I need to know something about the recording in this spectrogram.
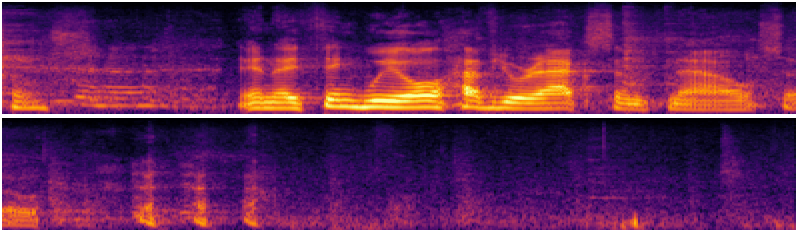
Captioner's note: class laughs; chuckles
